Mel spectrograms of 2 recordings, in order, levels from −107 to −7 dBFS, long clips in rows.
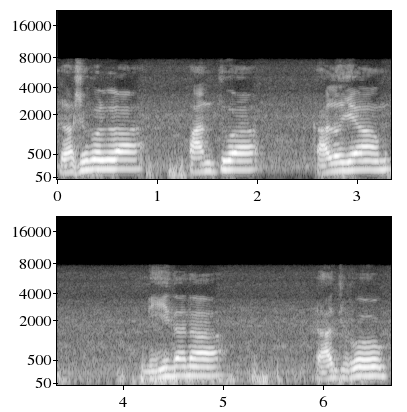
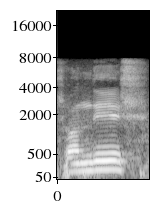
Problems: none marked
